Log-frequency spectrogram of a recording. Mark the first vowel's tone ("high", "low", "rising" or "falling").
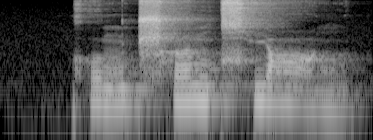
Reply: rising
